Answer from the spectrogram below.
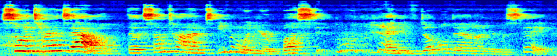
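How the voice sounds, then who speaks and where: Animated woman storyteller, echoey and distant. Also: fairly high pitch, slow, noisy background. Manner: animated, acts out her own past dialogue. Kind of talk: live storytelling. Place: stage at a live story event. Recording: very echoey, from far off.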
